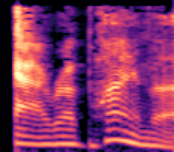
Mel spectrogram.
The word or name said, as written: arapaima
